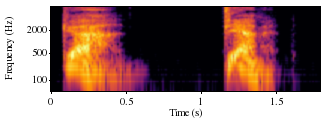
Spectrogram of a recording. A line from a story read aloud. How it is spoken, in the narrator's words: Morton groaned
